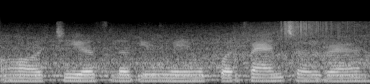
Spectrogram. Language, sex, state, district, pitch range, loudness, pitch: Hindi, female, Chhattisgarh, Raipur, 150-160 Hz, -15 LUFS, 155 Hz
